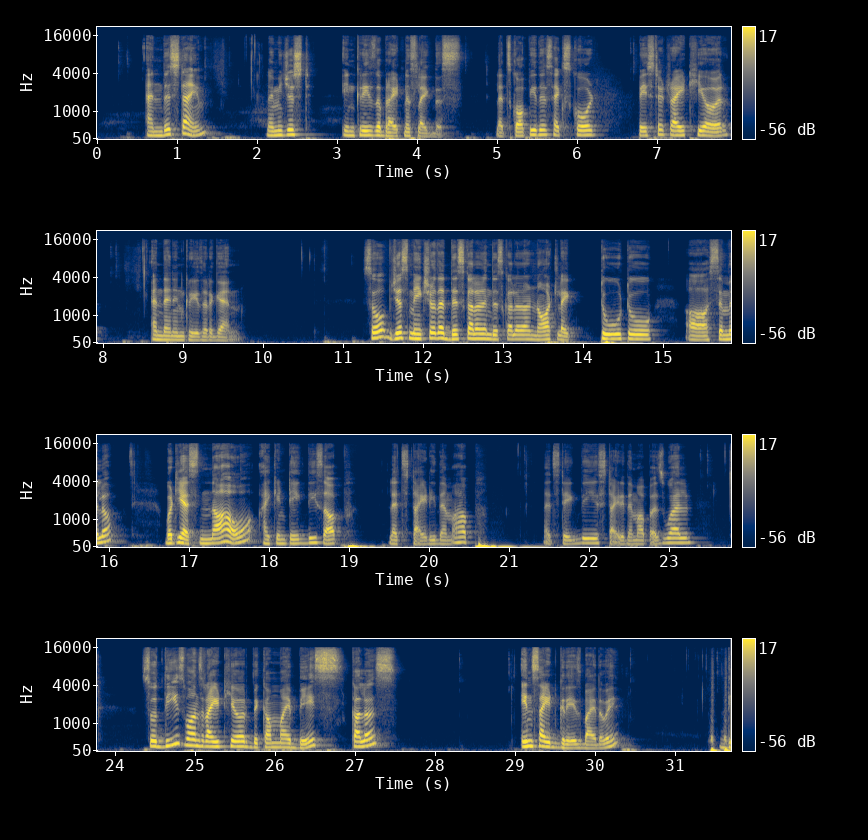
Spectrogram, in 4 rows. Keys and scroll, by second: 2.4 shift+Up, 2.6 shift+Up, 3.0 shift+Up, 5.4 super+c, 7.0 super+v, 7.6 Return, 9.3 shift+Up, 9.6 shift+Up, 9.8 shift+Up, 14.2 shift+Down, 14.7 shift+Up, 14.9 shift+Up, 24.4 t, 25.5-27.5 typing, 29.1 typing.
